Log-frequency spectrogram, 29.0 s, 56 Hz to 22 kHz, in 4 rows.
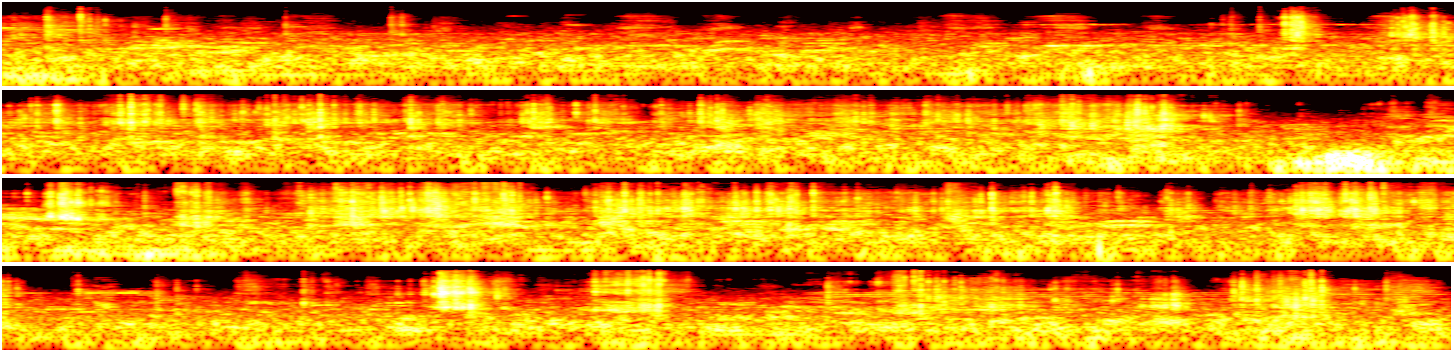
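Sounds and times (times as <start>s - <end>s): potato chips crunching: 6.2s - 29.0s.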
